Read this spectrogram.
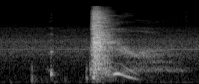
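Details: A person with slight summer allergies: a brief catching inhalation, then one sharp, explosive sneeze with a fading voiced tail; a wet allergy sneeze.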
